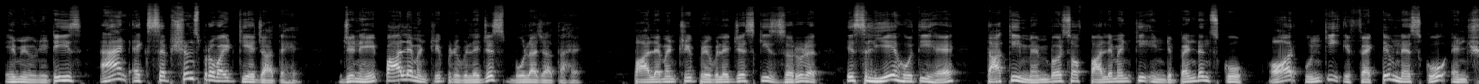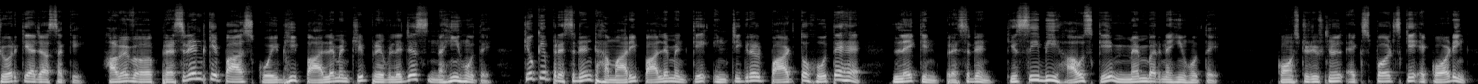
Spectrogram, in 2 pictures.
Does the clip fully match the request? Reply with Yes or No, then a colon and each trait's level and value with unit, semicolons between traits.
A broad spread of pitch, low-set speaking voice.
Yes: wide, 6.2 semitones; low, 125 Hz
